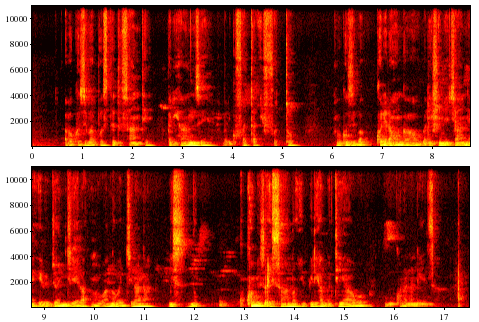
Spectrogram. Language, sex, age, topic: Kinyarwanda, male, 18-24, health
